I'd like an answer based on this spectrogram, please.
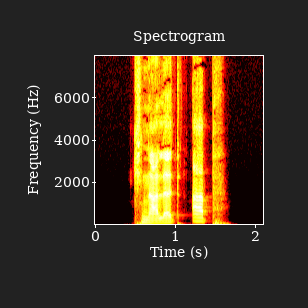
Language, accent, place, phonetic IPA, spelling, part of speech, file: German, Germany, Berlin, [ˌknalət ˈap], knallet ab, verb, De-knallet ab.ogg
- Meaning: second-person plural subjunctive I of abknallen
